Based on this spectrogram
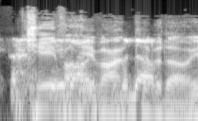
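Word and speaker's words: Kayvon Thibodeaux: Considering we lost half our secondary in the free agency, we have a solid linebacking court, good Kayvon Thibodeau, I can't even say his name. – Kayvon Thibodeau, yeah.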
